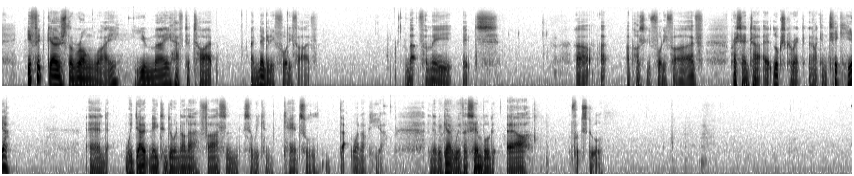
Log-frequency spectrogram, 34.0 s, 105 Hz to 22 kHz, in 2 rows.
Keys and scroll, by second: 4.8-6.0 typing, 6.3 Return, 10.1 BackSpace, 10.3 BackSpace, 11.5-13.1 typing, 13.1 Return.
